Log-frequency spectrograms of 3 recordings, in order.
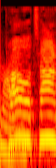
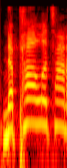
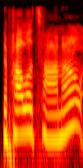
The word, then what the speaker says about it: Napolitano: I always say his name Napolitano. – Wrong. Napolitano. I want to say because he's from Naples, his family. Napolitano.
